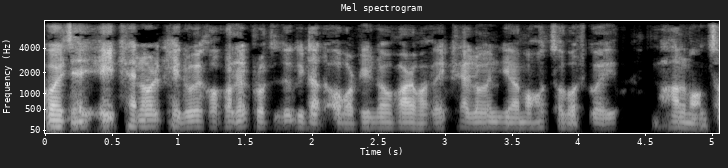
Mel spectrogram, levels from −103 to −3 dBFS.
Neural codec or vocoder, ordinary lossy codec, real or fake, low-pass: codec, 16 kHz in and 24 kHz out, 1.1 kbps, FireRedTTS-2 codec; none; fake; 7.2 kHz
